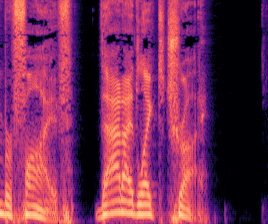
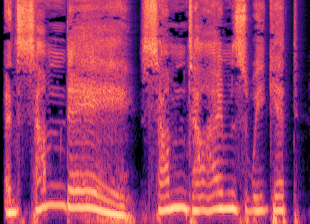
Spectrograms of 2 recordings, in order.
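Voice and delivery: higher, put-on solemn storyteller voice; hammed-up epic narrator; mock grand storyteller; 7 semitones higher than usual. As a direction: spin the tall tale like a fairytale. Mock grandiose Canada tale.

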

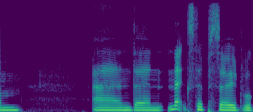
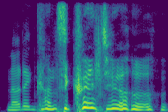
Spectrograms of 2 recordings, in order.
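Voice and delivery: much louder, laughing at her slip; loud self-correction; 5 semitones higher, 10 dB louder than usual. Real, not acted. Vlogger correcting her own wrong word, loud and amused. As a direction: blurt out the correction.

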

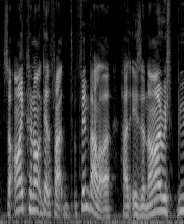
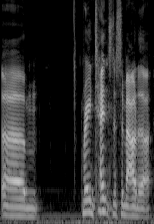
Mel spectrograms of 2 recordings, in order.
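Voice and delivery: normal talking voice

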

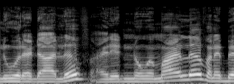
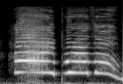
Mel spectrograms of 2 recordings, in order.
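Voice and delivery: much higher, slow, drawn-out sing-song; mocking little sister; 6 dB louder, much slower than usual. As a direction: mimic the sister's grating greeting, stretched out. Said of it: "I couldn't stomach it".

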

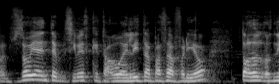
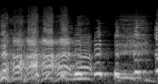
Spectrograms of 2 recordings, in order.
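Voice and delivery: laughing; 7 semitones higher than usual. Real, not acted. Laugh burst.

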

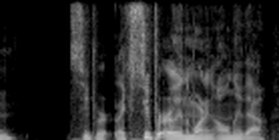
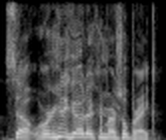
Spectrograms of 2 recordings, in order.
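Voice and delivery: upbeat radio host announcement; announcer voice; 6 semitones higher, 3 dB louder, faster than usual. Acted. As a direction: sell the break like a DJ. Podcast host announcing break.

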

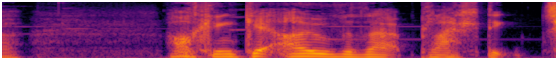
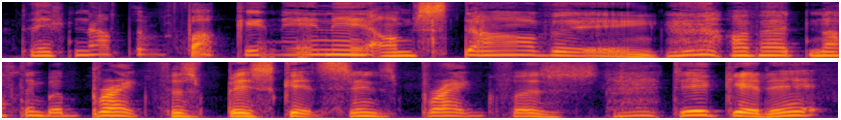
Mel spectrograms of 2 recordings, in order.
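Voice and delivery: high-pitched, starving exasperation; fed-up hungry rant, pitched right up; exasperated outburst; 8 semitones higher than usual. Acted. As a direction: protest in a high, strained complaint. Hungry, snaps at the Zoom listener.

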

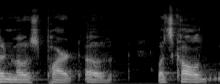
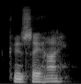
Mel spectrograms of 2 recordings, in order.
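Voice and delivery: ordinary talk

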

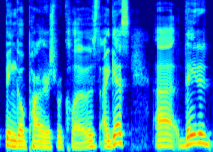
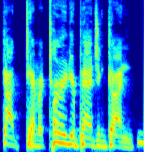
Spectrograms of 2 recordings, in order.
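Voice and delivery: gruff barking police captain; 5 semitones higher than usual. Pretend. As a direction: bark at a rogue cop. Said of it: "Cash, you're a loose cannon".

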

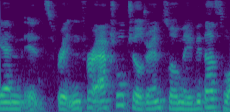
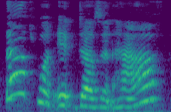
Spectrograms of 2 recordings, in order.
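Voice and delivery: excited realization; 13 semitones higher, 3 dB louder than usual. Retold or imitated. Meg's breakthrough realization.

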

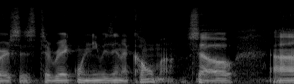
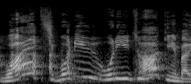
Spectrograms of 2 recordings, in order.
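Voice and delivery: much higher and louder, laughing disbelief; mock disbelief; 7 dB louder than usual. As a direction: squeal it in laughing shock. Retold shock at cheap price.

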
